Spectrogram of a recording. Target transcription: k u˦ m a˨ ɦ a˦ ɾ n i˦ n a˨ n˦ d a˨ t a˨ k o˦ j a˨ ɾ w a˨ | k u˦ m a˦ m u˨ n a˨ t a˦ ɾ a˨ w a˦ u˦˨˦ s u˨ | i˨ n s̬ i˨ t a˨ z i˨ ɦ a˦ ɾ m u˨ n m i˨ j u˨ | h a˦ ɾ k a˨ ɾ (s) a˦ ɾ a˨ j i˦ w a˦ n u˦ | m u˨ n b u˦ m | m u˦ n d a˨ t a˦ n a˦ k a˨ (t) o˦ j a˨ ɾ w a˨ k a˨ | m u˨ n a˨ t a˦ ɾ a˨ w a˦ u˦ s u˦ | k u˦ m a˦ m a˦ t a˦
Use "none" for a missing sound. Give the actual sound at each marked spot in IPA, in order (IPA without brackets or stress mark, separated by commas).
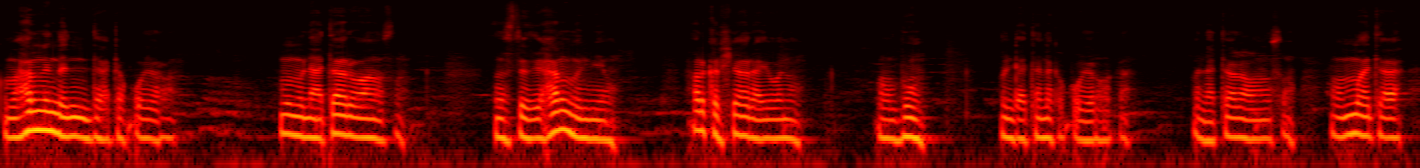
ʃ, k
